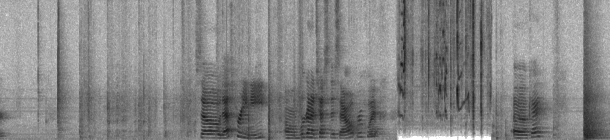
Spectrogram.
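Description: Cardboard flaps rustle and scrape as a box is opened.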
